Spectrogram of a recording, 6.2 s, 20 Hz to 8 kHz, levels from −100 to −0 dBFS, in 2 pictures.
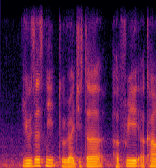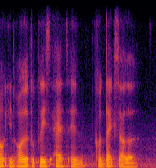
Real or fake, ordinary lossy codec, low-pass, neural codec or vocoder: fake; Opus, 32 kbps; 7.2 kHz; autoencoder, 48 kHz, 32 numbers a frame, DAC-VAE, trained on Japanese speech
